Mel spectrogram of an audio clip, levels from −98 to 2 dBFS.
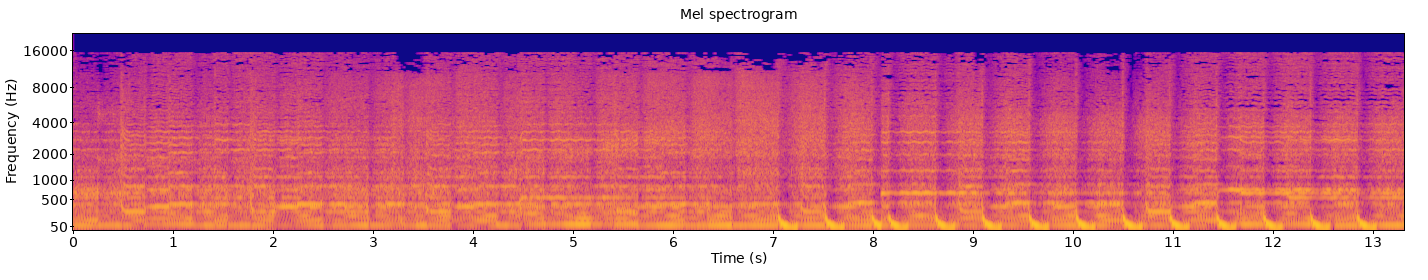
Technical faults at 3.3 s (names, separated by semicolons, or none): damaged data in a compressed stream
